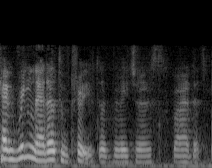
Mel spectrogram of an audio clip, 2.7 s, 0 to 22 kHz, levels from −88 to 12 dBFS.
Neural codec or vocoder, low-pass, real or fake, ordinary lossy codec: codec, 16 kHz, 1.1 kbps, Voila-Tokenizer; 7.2 kHz; fake; none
